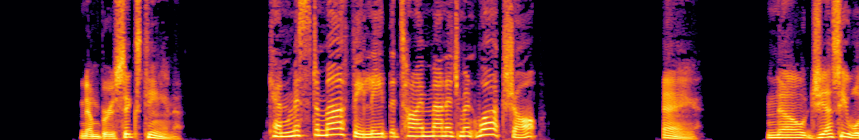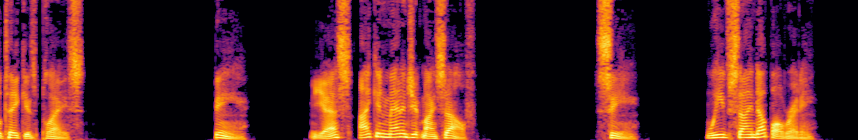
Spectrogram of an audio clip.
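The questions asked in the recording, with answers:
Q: Can Mr. Murphy lead the time management workshop?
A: A: No, Jesse will take his place.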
